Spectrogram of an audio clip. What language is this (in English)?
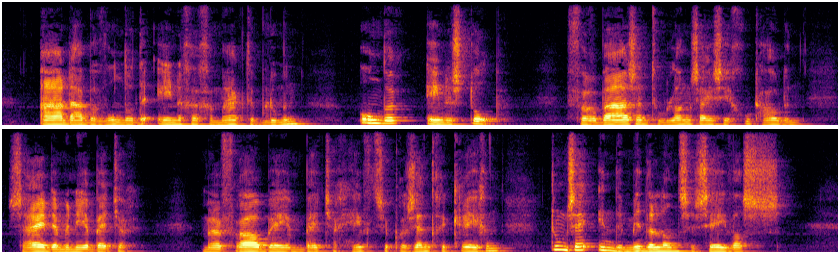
Dutch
